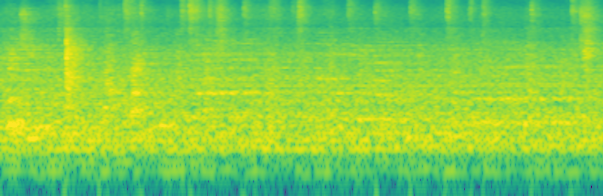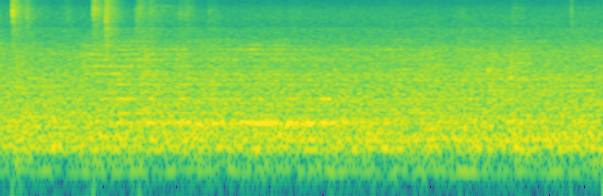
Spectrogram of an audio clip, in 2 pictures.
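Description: A dog's claws clicking on a tiled floor as it moves about, in irregular light ticks that come thickest near the start and again about halfway through, over a low background murmur.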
